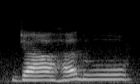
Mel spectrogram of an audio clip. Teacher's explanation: جاہدو واو مدہ ادا کیجیے، دونوں ہونٹوں کو گول کرتے ہوئے 2 کاؤنٹ کرنے ہیں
